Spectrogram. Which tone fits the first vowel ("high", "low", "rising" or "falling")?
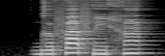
low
